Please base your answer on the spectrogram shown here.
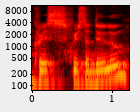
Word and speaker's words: Chris Christodoulou: Okay, so I'm Chris Christodoulou. I mentioned it since a lot of people have problem pronouncing it.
